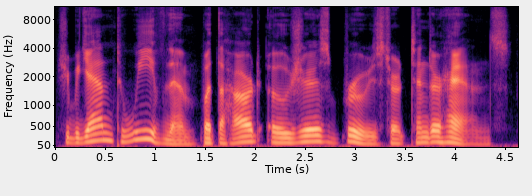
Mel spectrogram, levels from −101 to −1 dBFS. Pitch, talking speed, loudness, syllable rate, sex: 115 Hz, 170 wpm, -20 LUFS, 4.1 syllables/s, male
